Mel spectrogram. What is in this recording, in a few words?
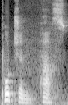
"putyun" pus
